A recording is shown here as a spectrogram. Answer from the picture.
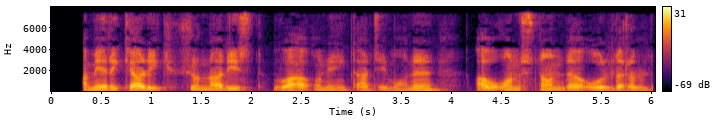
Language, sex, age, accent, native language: Uzbek, male, 18-24, Qashqadaryo, Uzbek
